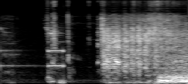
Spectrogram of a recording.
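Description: Toyota Land Cruiser engine starting: a couple of short clicks and a brief whir, a pause, then the engine cranks and catches, settling into a loud steady running roar.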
